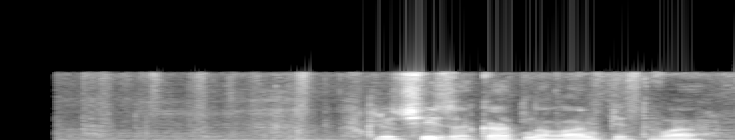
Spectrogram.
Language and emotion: Russian, sad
